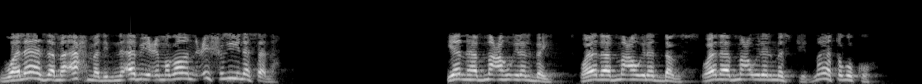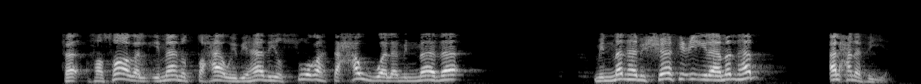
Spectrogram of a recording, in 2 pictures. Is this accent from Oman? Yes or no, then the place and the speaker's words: no; Egypt; لأنه عندنا في مصر من قديم هذا عندنا الأربعة مذاهب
